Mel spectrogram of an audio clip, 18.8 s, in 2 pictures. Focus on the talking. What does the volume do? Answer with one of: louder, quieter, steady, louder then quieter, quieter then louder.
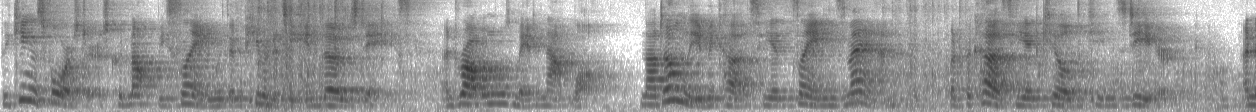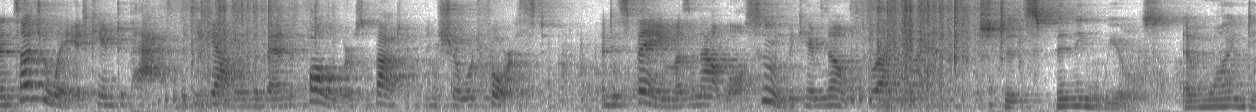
steady.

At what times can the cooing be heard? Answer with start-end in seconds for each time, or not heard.
1.6-3.1, 6.4-7.3, 10.4-12.1, 15.5-17.2.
